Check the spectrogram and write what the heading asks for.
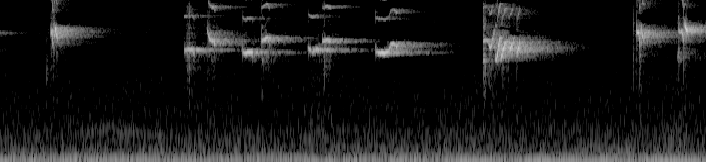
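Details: Konin song used for tutoring other birds: a run of high, clear whistles and short slurred notes, some falling in pitch, delivered in quick phrases with brief gaps.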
